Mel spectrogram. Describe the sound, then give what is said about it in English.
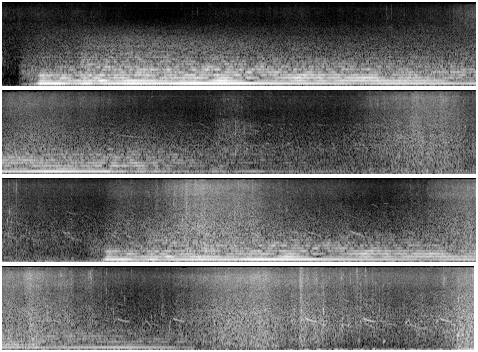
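A deep foghorn at a lighthouse sounds two long, droning blasts several seconds apart on a foggy night, loud and resonant, over a steady wash of wind and sea noise. “It was on nights like these that Angus felt a twinge of unease, the oppressive silence broken only by the distant cry of seabirds and the mournful toll of the foghorn.”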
